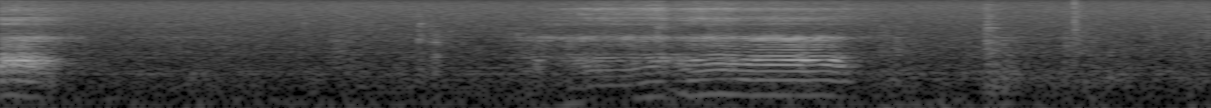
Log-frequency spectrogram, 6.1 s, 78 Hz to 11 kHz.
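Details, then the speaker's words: "Boys" snoring in a snoring contest at 5:30 in the afternoon: a single drawn-out, buzzing snore on one breath, with room noise in the background. "Yes, that's those boys snoring at 5:30 in the afternoon."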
